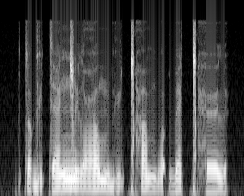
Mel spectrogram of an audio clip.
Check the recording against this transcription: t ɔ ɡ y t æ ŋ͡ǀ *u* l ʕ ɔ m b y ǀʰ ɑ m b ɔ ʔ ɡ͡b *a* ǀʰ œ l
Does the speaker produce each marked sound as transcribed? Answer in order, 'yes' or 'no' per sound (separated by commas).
no, no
